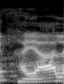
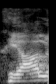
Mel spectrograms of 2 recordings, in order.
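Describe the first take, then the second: First: ख्याल opened into kha-yaal; correct pronunciation. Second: ख्याल run together with a y glide, khyaal; wrong pronunciation. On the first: Teacher correcting it, ख्याल said as kha-yaal. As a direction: say ख्याल with a full first vowel, kha-yaal. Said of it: "ख्याल है". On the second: Teacher showing the mistake, ख्याल said as khyaal. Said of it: "नहीं है". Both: Shown as a demonstration.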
